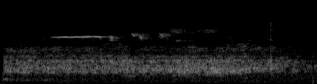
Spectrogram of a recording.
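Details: A sparrow's simple song lasting about one second: a clear, steady whistled note, then a few higher thin notes and a short buzzy ending, over a low room hum.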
